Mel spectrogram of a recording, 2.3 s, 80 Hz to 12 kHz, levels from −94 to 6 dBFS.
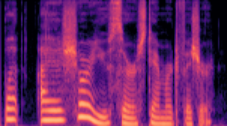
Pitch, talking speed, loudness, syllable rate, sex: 215 Hz, 185 wpm, -16 LUFS, 6.3 syllables/s, female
